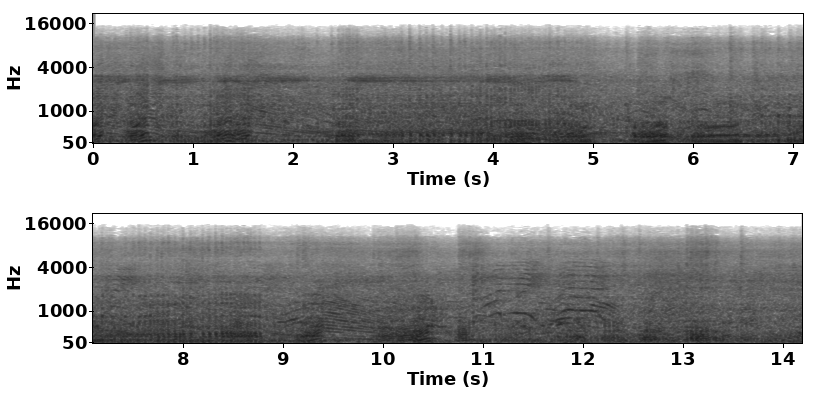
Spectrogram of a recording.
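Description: Dirt bike engines rev and roar loudly, outdoors.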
